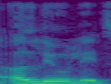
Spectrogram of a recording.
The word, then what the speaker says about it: ululate: Okay, അല്യൂലേറ്റ്, അങ്ങനെയാണ് അല്യൂലേറ്റ്.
